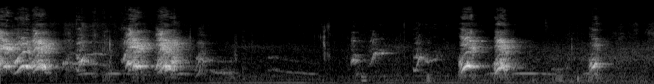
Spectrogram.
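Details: Litter of American Staffordshire terrier and Staffordshire bull terrier puppies at Terierkowo, 30 July 2017: sharp, high puppy yips in short clusters, several in the first two seconds and again near the end, with a woman's fond Polish talk and soft whines.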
